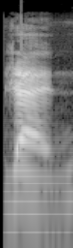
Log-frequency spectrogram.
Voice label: "ren3", Chinese pinyin

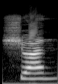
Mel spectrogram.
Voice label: "xuan1", Chinese pinyin

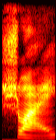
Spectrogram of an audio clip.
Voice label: "shuai3", Chinese pinyin

